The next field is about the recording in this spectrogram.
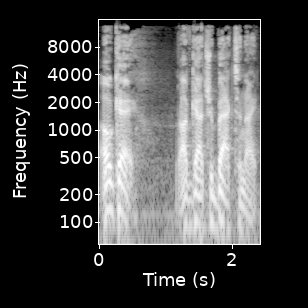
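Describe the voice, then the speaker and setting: A man playing a brooding, edgy champion wrestler in a video game cutscene, terse, with a gravelly voice. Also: sits low, sing-song, measured pace, fairly bright tone, full character voice. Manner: terse, guarded.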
